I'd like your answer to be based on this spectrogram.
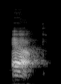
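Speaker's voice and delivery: "App" said alone as a short closed syllable, loud; syllable without accent. Shown as a demonstration. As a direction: read "App" by itself with a short a. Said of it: "first syllable without the accent".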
